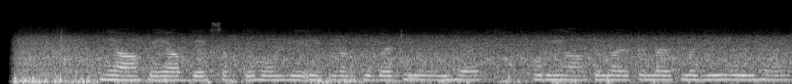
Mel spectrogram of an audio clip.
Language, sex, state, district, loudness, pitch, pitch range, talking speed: Hindi, female, Haryana, Charkhi Dadri, -16 LUFS, 210 Hz, 200-215 Hz, 160 wpm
